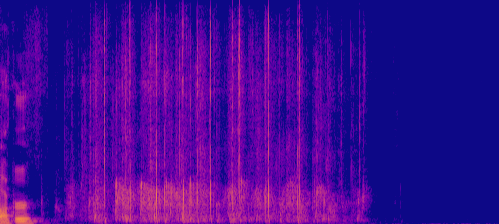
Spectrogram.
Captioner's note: audience clapping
